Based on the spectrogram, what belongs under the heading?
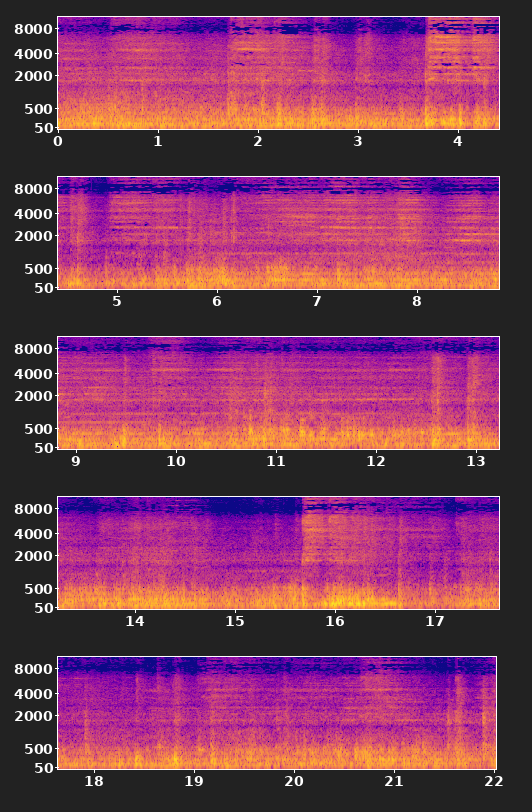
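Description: A passenger train's coaches rolling over the rails as the train runs into a station, heard from an open coach door: a steady rumble and wheel clatter with some high wheel squeal and a few louder knocks.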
